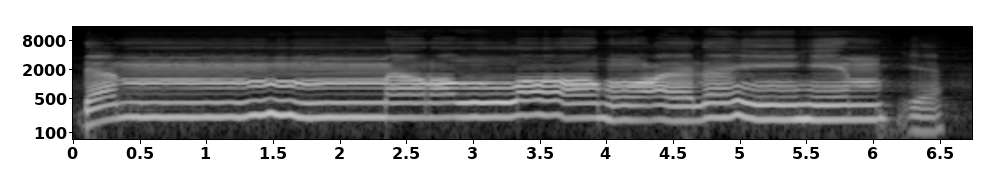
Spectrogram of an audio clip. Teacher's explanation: Dammah, dammah, mim tasydid juga berdengung.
